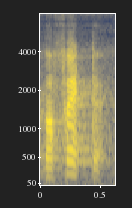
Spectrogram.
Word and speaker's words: buffet: But the same word, buffet, if the T is pronounced, it is used as a verb, which means to knock about or slap and batter and punch.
